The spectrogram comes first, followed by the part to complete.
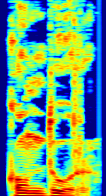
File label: "Kondoor", pronounciations; Fourth Way; Beelzebub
